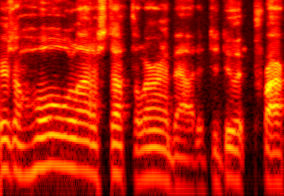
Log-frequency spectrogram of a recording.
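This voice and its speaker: A man with a plain, everyday voice, fairly high pitch and fairly quick pace on a very clean recording with a silent background. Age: 60s. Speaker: small business owner. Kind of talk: casual chat.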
